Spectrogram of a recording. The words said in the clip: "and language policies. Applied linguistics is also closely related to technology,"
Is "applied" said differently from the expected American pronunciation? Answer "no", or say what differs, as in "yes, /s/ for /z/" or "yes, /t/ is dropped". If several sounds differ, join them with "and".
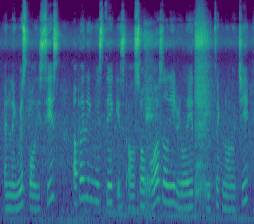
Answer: yes, /l/ is dropped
